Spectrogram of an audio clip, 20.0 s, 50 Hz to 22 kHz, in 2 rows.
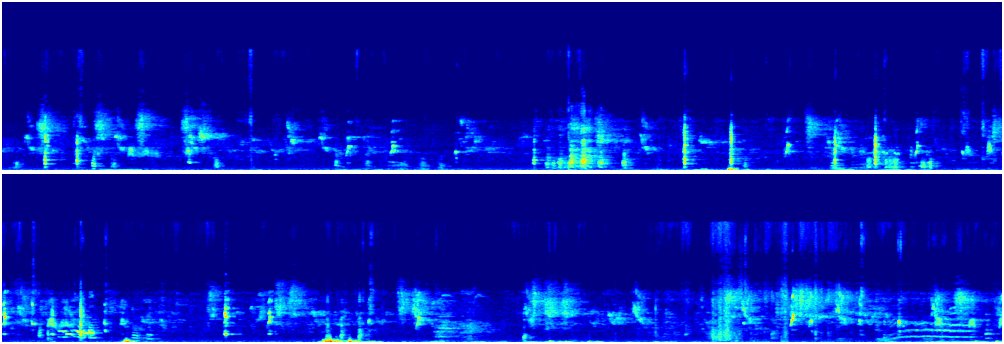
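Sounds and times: chickens clucking: 0.0s - 20.0s.

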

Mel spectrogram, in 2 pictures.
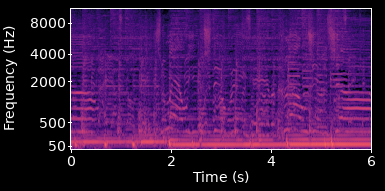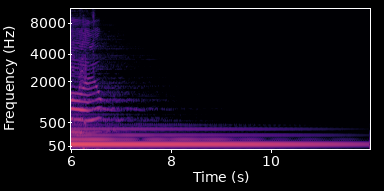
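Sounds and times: electric guitar and bass chord: 0.0s - 11.9s.

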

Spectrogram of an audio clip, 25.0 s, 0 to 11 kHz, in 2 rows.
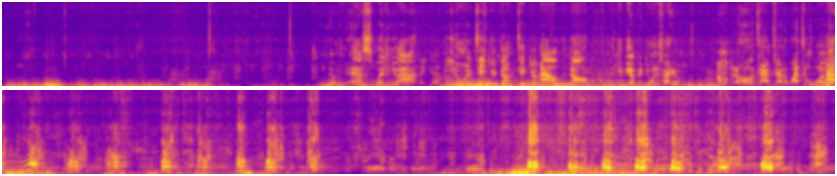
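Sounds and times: dog barking: 12.4s - 17.3s, 20.4s - 24.2s.

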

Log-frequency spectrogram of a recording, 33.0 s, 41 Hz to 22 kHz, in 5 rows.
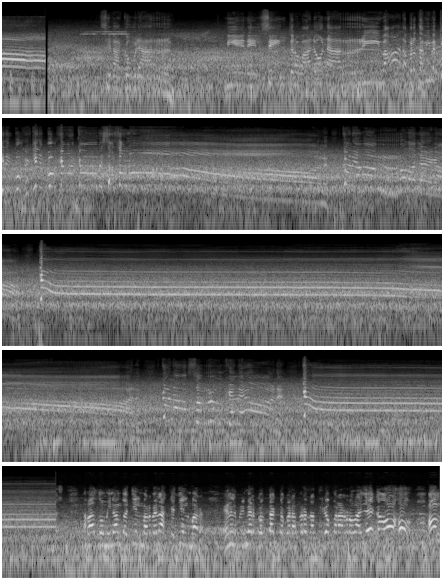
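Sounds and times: commentator shouting goal cry: 14.9s - 27.3s.

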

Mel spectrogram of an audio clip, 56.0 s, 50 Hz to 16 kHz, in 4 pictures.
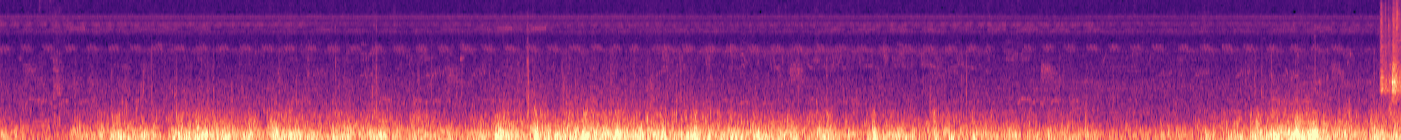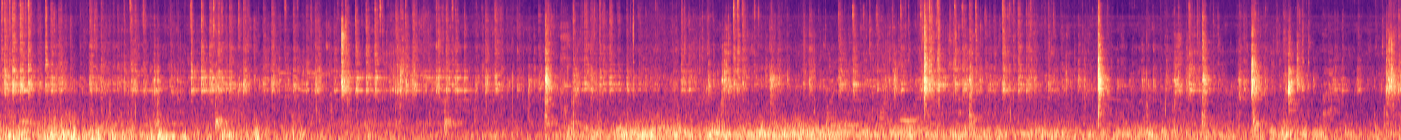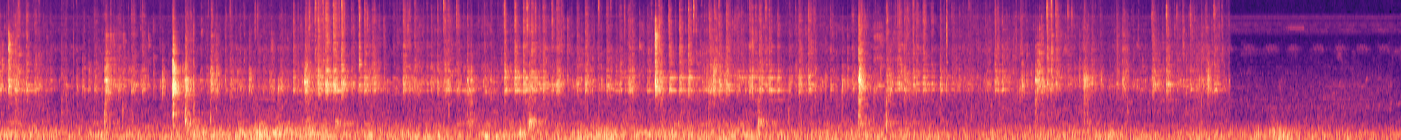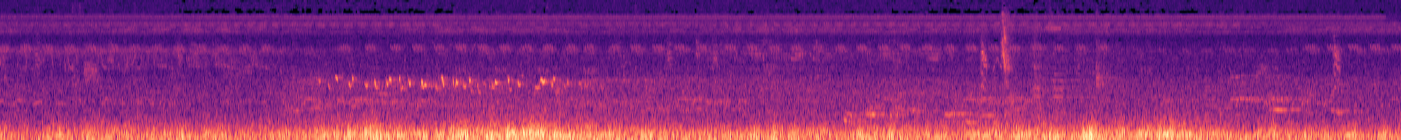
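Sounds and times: bicycle frame and chain rattling: 13.7s - 40.4s
tyres rumbling on gravel: 13.8s - 40.4s.

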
